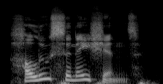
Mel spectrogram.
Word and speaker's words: hallucinations: Next is hallucinations. Hallucinations has a schwa sound at the beginning and a long U, a long A, and the shun sound, which you are probably familiar with if you've heard any of countless different words such as information or education.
